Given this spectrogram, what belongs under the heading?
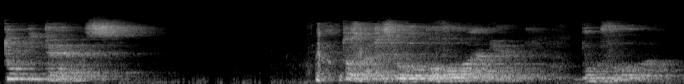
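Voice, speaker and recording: A man preaching as a priest, solemn and deliberate, repeating key words for weight. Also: high-pitched, lively intonation, a little hiss or hum. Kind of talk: sermon. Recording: echoey hall from far off.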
